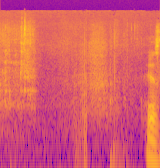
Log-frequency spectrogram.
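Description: A few light clicks and knocks of hand work over quiet background, with a sharp click at the start, then a man's voice begins near the end.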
